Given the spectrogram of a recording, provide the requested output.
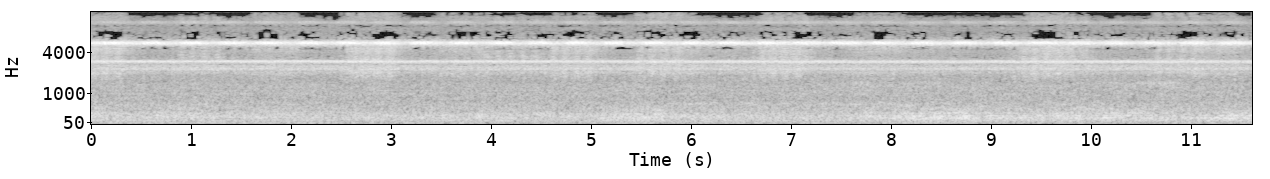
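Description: Crickets give a steady, high-pitched trilling chirp that runs without pause over a faint background rumble.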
